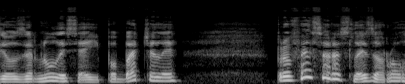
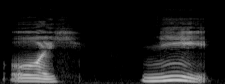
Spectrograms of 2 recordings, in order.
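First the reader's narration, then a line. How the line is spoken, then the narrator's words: Groaning. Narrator (Ukrainian): простогнав Гаррі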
